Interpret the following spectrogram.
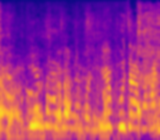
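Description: Several people talking at once, close by.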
